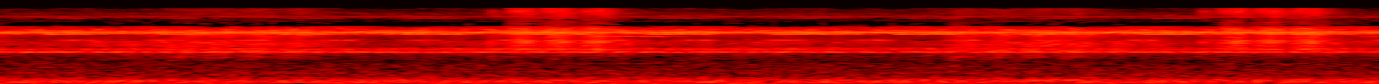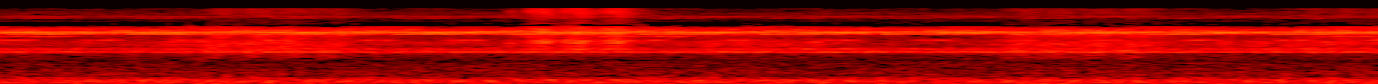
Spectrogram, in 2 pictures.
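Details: Country summer night crickets trilling without pause in high, thin, ringing tones, with louder pulsed chirp bursts standing out roughly every one and a half to two seconds above faint low background noise.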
